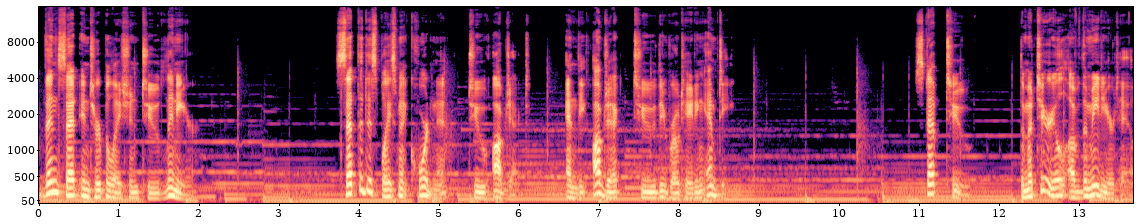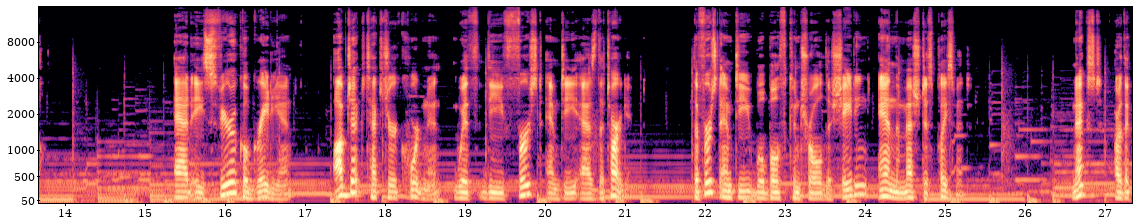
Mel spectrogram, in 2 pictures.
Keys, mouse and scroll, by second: 1.1-5.3 middle drag, 5.3 click, 6.6 g, 9.7 click, 10.4 click, 15.2-18.4 drag, 18.4-19.7 middle drag, 19.7 click, 20.2-23.0 shift+middle drag, 23.0-27.3 drag.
